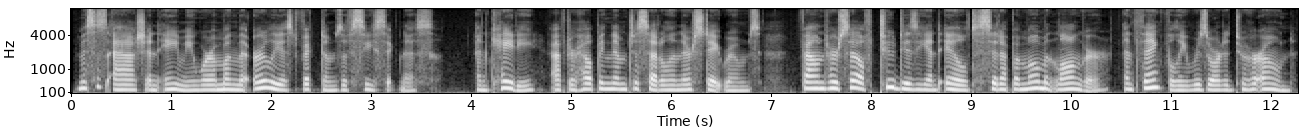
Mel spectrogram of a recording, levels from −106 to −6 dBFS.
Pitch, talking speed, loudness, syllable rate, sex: 205 Hz, 195 wpm, -17 LUFS, 5.5 syllables/s, female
